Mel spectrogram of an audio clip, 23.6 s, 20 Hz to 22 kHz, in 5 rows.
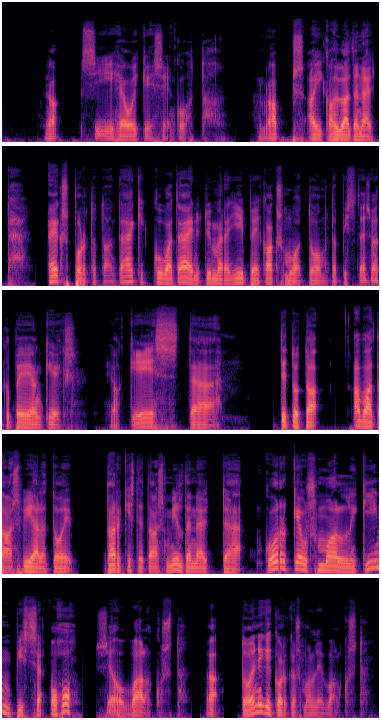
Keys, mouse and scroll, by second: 1.9 click, 2.4-2.7 ctrl+scroll up 4, 2.6 ctrl+click, 2.7 click, 3.3 ctrl+scroll up 1, 3.4 Up, 3.5 Left, 3.6 Left, 3.8 Up, 3.8 Down, 3.9 shift+scroll up 2, 4.2-4.6 shift+scroll down 3, 5.0 click, 6.2 click, 6.7 click, 6.9 Right, 7.0 Right, 7.3 shift+Left, 7.7 shift+Left, 8.0 shift+Left, 8.3 Delete, 9.1 Return, 10.1 click, 10.8 click, 11.0-12.0 typing, 12.0 click, 12.8 click, 15.8 click, 17.8 ctrl+scroll down 3, 18.0 ctrl+scroll up 2, 18.8 click, 19.2 click, 20.1-20.6 ctrl+scroll up 2, 20.6 ctrl+scroll down 2, 21.1 ctrl+scroll down 2, 22.8 click.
